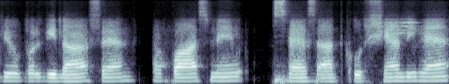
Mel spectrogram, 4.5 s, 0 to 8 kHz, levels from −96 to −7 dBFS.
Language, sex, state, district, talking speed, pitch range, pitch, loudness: Hindi, male, Rajasthan, Bikaner, 160 wpm, 120-135 Hz, 130 Hz, -18 LUFS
